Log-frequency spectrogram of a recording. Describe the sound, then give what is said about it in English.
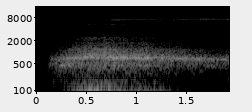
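A deep, long exhale during a guided breathing exercise: a soft, steady whoosh of breath that swells quickly and then slowly tapers over about two seconds. “Next breath, big and deep. And blow”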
